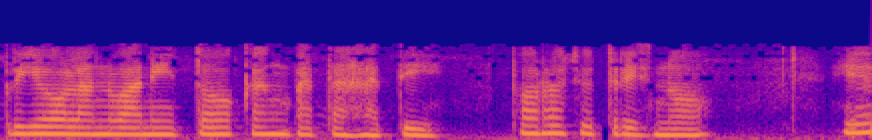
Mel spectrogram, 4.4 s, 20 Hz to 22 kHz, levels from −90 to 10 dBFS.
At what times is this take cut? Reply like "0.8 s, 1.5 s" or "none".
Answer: 2.5 s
